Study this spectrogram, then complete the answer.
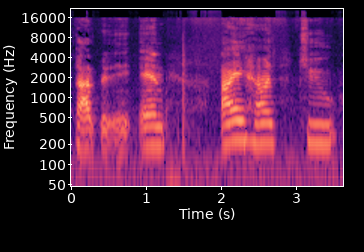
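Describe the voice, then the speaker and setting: Slow-talking woman, bright voice. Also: mid-range voice, steady tone, smooth. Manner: earnest, halting, confiding. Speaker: livestream host. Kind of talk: casual storytelling.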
